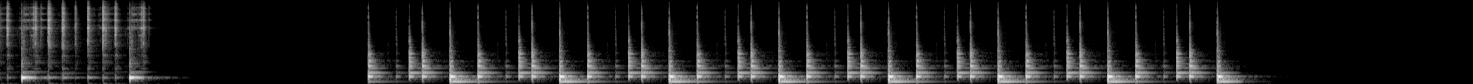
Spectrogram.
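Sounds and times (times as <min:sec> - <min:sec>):
Arabic rhythm percussion: 0:00.0 - 0:01.6, 0:03.7 - 0:12.6.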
